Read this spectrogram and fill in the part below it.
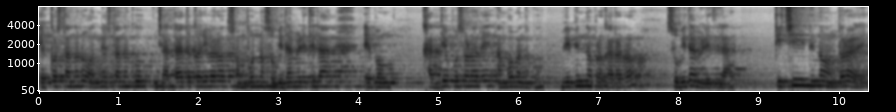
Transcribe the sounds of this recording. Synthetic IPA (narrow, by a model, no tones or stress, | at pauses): ekɔst̪ʰanɔɾuɔnjɔst̪ʰanɔkud͡ʒat̪ajɔt̪ɔkɔɾibaɾɔsɔmpuɾɳɔsubid̪ʱamiɭit̪ʰilaebɔŋ | kʰad̪jɔpusɔɽ̃ɔɾeʔambʱɔbanɔŋku | bibʱinːɔpɾɔkaɾɔɾɔ | subid̪ʱamiɭit̪ʰila | kit͡ʃʰid̪inɔːnt̪ɔɭaɭe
